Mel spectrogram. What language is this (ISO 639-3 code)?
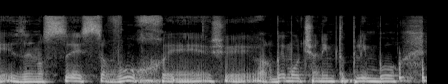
heb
